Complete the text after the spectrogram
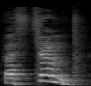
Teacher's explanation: अब आप बता सकते हैं कि विसर्ग के बाद च है तो विसर्ग तालव्य स में बदलेगा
